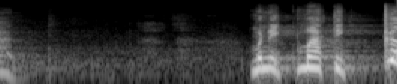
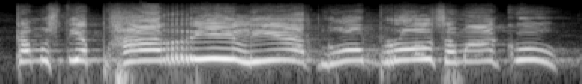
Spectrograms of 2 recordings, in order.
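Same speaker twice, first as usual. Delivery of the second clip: loud, higher and slower, pleading; fatherly shout; 8 semitones higher, 8 dB louder, slower than usual. Acted. Father urging his elder son to see, loud and pleading. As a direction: plead with him at full voice.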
